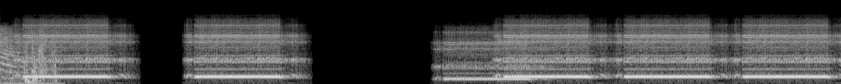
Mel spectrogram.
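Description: A series of horn-like sound-effect blasts, each about a second long, cut off abruptly with dead silence between them. The first opens with a falling glide, and one after a longer gap starts on a lower note before stepping up.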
